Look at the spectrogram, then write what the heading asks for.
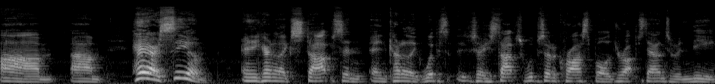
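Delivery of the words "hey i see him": very loud, high, shrill, piercing yell. Voicing a guard who spots the party and calls out an alarm. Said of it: "you hear a call out in Dwarven".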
